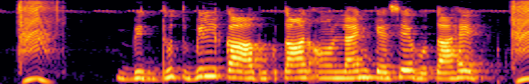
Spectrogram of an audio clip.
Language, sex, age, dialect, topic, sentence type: Hindi, female, 36-40, Garhwali, banking, question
